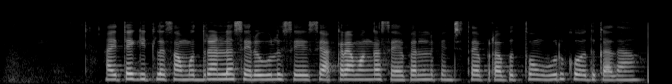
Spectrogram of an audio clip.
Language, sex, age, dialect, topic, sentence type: Telugu, female, 25-30, Telangana, agriculture, statement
